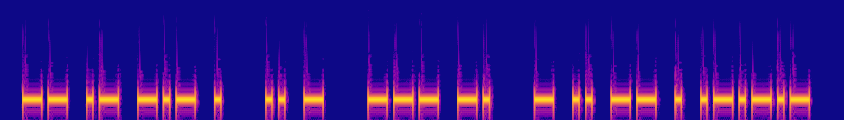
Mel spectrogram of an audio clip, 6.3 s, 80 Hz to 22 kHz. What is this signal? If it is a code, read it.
Morse code, heard as a keyed tone, about 25 wpm, 700 Hz. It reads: MAKE IT ON TIME.
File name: practice / 25wpm / Sentences with 3-Word Phrases - 25wpm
